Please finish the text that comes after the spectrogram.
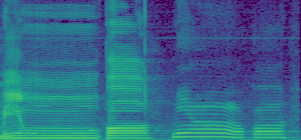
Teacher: nun sukun bertemu qo samar bacanya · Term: ikfa hakiki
